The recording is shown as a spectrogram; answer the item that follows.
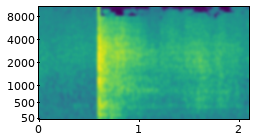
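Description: A single sharp knock of kitchenware being set down or struck about half a second in, ringing briefly and fading over about a second.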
